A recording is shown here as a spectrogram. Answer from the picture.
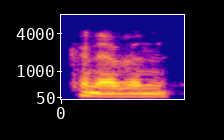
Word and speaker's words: Cynefin: So, canvan is the phonetic pronunciation of it. It's a Welsh word.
